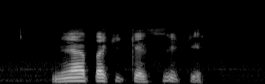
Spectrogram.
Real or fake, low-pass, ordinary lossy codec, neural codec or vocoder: real; 5.4 kHz; Opus, 64 kbps; none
